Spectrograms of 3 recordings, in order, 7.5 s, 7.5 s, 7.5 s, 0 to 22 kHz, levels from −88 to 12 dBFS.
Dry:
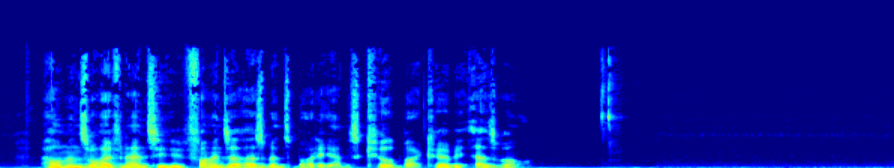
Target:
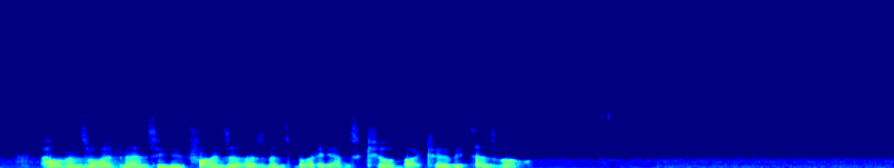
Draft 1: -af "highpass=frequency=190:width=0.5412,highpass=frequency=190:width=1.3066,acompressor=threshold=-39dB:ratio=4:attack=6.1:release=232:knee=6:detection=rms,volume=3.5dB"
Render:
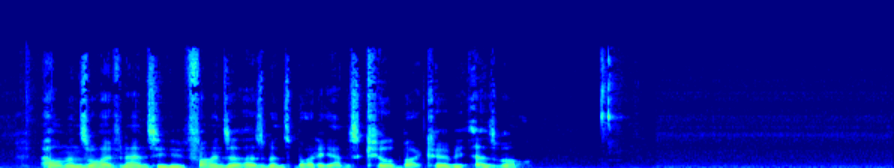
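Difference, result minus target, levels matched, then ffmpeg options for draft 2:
1,000 Hz band −5.5 dB
-af "highpass=frequency=190:width=0.5412,highpass=frequency=190:width=1.3066,acompressor=threshold=-39dB:ratio=4:attack=6.1:release=232:knee=6:detection=rms,lowpass=frequency=1000:width_type=q:width=3.1,volume=3.5dB"

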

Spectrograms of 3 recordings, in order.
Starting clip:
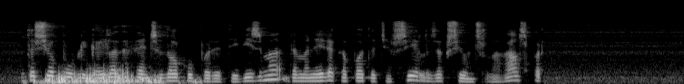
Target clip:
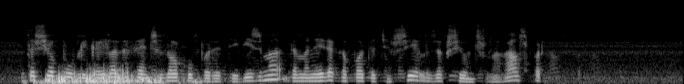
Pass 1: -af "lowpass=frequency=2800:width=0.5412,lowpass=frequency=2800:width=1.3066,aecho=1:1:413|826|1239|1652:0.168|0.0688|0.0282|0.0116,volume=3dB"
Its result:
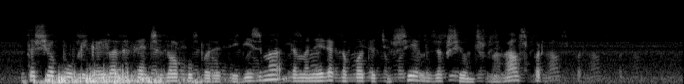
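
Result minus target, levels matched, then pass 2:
echo-to-direct +8 dB
-af "lowpass=frequency=2800:width=0.5412,lowpass=frequency=2800:width=1.3066,aecho=1:1:413|826|1239:0.0668|0.0274|0.0112,volume=3dB"

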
